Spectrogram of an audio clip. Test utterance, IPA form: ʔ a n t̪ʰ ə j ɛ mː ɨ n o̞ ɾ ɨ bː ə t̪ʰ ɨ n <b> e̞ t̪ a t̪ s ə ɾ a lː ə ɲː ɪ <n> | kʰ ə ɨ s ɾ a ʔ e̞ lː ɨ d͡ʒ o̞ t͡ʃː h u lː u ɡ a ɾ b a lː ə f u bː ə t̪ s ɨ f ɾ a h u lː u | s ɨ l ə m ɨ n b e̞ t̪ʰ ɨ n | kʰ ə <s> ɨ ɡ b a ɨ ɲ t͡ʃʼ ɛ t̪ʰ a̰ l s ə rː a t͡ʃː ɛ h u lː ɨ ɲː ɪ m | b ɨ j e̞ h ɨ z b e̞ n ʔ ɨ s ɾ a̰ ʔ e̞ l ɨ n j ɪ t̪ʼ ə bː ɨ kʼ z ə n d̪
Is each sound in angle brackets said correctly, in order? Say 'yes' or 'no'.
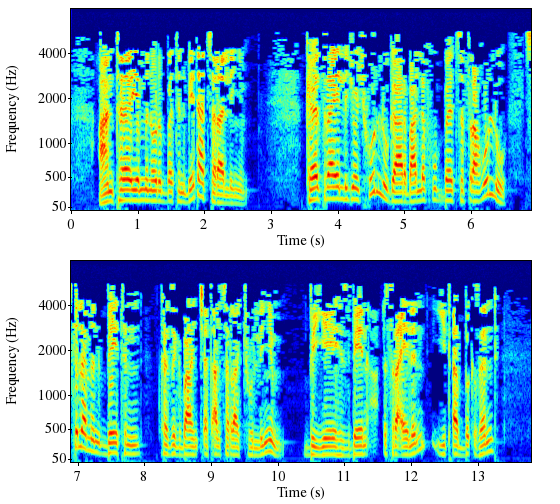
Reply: yes, no, no

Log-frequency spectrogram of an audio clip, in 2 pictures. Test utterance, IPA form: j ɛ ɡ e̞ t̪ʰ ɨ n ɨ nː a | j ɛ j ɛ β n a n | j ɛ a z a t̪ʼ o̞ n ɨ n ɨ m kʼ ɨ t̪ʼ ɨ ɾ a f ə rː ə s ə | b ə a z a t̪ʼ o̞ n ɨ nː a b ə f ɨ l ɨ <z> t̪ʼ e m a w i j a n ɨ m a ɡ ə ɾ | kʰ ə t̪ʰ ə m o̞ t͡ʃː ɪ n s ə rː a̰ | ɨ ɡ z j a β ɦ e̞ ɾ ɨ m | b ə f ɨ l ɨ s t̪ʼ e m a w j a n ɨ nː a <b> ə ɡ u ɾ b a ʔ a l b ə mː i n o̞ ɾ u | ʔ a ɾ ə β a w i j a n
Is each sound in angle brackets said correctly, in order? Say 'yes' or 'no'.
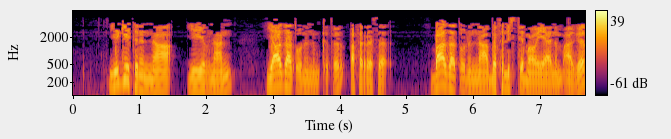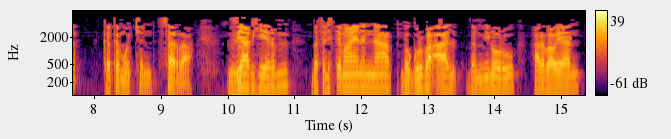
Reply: no, yes

